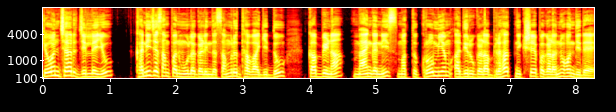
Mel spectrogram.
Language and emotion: Kannada, neutral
